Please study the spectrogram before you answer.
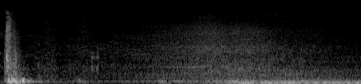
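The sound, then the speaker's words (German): A car engine starting: a brief burst at the start, then a steady low engine hum that slowly swells a little louder. “Ich lege die Hülle auf den Beifahrersitz und starte den Wagen.”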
